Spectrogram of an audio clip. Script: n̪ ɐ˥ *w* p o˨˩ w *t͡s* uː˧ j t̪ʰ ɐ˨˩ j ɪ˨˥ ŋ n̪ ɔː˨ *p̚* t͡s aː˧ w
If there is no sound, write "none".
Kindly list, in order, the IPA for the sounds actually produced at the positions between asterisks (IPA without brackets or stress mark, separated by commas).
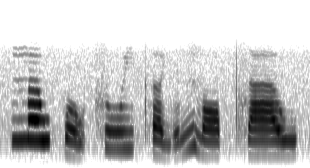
w, t͡s, p̚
